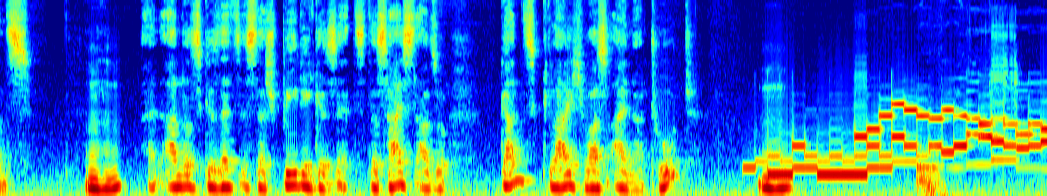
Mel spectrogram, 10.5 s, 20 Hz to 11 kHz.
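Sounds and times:
speech: 0.0s - 10.0s
phone ringing with a bright electronic ringtone: 7.4s - 10.4s.

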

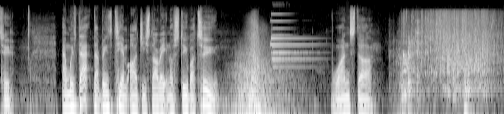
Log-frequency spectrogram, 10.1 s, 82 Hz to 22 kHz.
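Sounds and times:
speech: 0.0s - 0.3s, 1.2s - 5.2s, 6.7s - 8.4s
toilet flushing: 7.8s - 10.0s.

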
